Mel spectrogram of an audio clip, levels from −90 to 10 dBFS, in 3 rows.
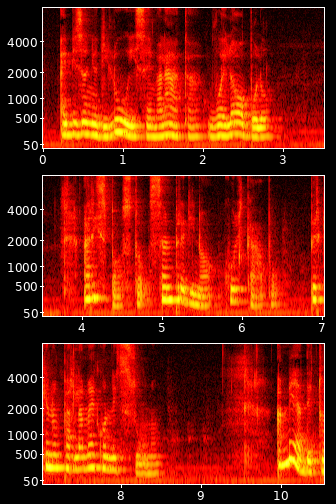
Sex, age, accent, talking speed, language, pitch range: female, 30-49, native, 140 wpm, Italian, 160-210 Hz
